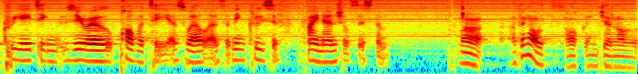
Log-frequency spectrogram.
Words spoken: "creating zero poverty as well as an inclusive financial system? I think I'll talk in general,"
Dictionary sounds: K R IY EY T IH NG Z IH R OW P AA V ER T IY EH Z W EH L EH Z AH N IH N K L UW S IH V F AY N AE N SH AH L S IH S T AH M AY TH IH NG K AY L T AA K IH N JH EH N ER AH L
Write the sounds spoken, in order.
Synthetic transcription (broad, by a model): K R IY EY T IH NG Z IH R OW P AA V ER T IY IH Z W EH L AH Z AH N IH N K L UW S IH V F AY N AE N SH AH L S IH S T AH M AY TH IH NG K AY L T AA K IH N JH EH N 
